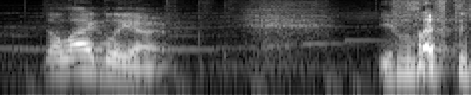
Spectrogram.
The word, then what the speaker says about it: Dallaglio: The G is silent. It's Dallaglio.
